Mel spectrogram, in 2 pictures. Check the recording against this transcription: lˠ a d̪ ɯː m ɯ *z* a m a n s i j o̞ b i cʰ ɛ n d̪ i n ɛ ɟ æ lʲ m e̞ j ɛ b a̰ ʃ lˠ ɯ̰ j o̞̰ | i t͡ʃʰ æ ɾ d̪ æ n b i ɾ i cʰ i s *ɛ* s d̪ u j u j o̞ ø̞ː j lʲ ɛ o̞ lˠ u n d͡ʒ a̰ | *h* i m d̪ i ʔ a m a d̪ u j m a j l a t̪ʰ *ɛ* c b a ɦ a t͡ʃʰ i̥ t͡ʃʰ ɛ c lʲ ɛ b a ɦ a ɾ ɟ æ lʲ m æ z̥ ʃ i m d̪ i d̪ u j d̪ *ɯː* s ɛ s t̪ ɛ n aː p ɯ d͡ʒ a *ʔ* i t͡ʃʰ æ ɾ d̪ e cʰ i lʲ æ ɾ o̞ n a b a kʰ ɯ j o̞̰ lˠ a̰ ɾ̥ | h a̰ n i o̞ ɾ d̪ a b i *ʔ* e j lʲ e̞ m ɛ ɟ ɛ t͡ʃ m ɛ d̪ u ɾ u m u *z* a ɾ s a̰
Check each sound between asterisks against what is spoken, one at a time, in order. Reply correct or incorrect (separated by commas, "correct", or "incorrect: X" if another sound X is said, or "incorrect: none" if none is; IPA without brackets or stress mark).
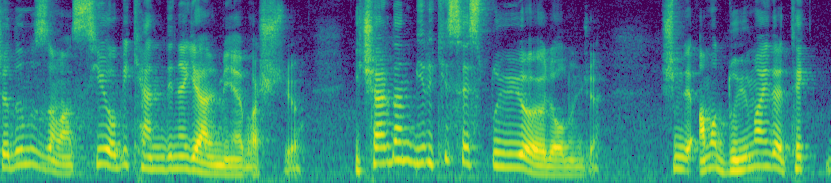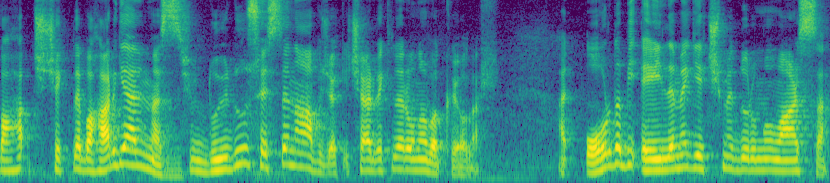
incorrect: zː, correct, incorrect: ʃ, correct, incorrect: uː, incorrect: k, correct, incorrect: v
